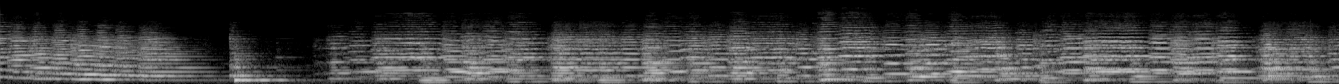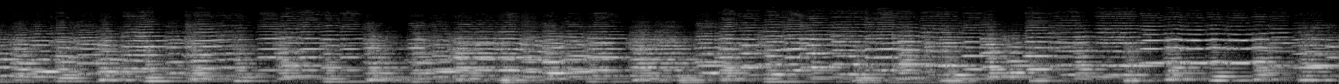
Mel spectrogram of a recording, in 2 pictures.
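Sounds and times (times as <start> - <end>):
ragtime music: 0.1 - 26.7.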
